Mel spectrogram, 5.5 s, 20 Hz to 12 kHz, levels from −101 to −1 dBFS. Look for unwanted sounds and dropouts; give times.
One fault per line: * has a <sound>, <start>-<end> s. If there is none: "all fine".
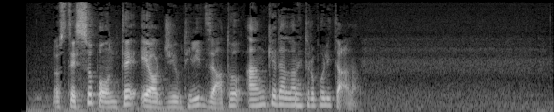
all fine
